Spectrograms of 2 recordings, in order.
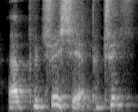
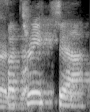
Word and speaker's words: Patrizia: Patricia, how do you pronounce that? I like the Z. Patrizia, it's Italian name.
